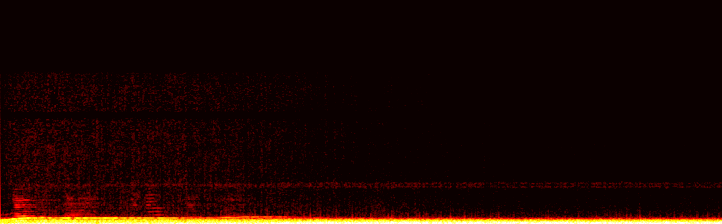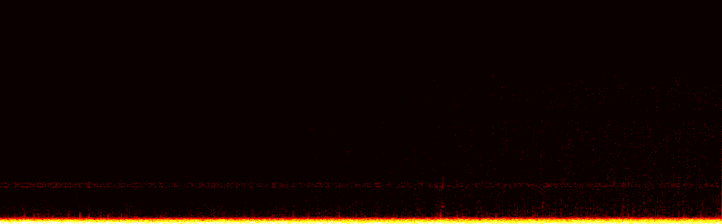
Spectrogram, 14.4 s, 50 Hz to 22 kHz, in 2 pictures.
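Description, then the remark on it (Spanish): Deep-sea underwater sound from the Challenger Deep, 11,000 metres down: a steady, dense low rumble that fills the whole stretch, with a faint wavering tone gliding at the start and thin high hums running throughout. “Estamos escuchando el sonido de un lugar en el que nunca ha estado nadie, a 11.000 metros de profundidad.”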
